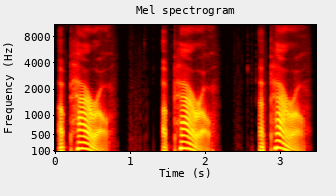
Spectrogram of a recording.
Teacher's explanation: Stress on the second syllable, pair.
